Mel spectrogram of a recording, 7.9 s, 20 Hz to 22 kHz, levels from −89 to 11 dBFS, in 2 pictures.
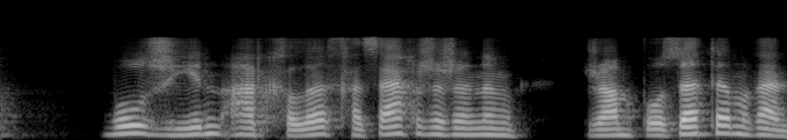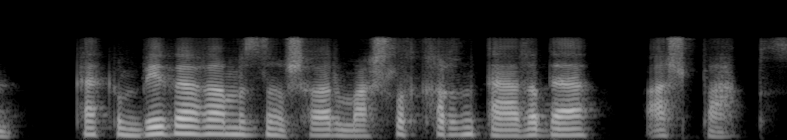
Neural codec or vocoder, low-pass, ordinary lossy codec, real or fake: codec, 16 kHz, about 1 kbps, DyCAST, with the encoder's durations; 7.2 kHz; none; fake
